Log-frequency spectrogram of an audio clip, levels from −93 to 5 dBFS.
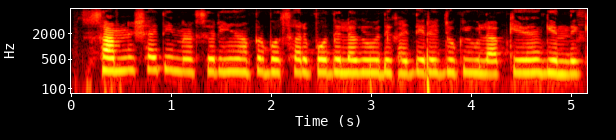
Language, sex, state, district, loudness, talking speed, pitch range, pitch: Hindi, female, Chhattisgarh, Raipur, -23 LUFS, 265 wpm, 245-255 Hz, 250 Hz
